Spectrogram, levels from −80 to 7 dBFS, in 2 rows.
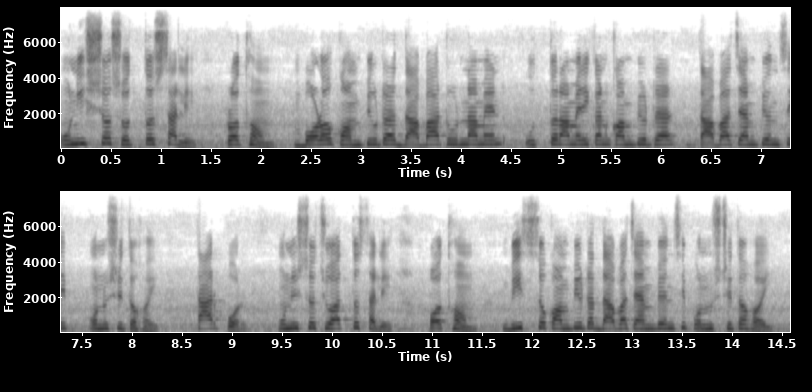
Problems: constant background noise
